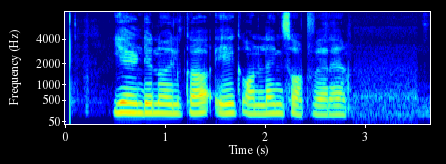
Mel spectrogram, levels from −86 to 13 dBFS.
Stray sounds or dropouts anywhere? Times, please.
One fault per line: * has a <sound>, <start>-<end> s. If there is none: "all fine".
all fine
